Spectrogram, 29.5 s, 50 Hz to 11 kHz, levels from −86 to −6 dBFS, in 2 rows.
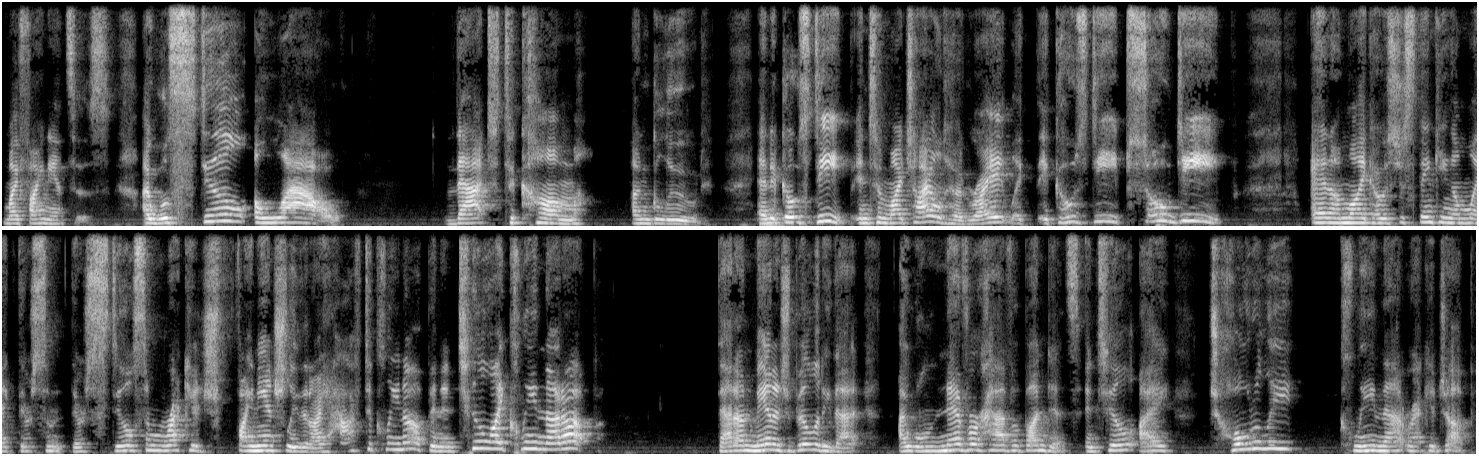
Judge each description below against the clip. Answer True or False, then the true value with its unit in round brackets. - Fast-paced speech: False (135 wpm)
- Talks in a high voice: True (230 Hz)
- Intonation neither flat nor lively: True (4.2 semitones)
